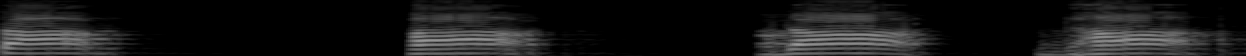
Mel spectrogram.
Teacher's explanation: स्पर्श किससे होगा दांत से होगा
